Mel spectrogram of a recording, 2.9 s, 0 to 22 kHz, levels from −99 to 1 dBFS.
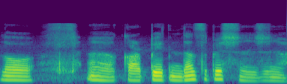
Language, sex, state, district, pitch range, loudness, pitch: Rengma, female, Nagaland, Kohima, 130-150 Hz, -17 LUFS, 140 Hz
